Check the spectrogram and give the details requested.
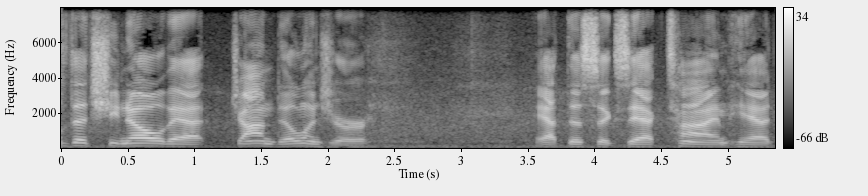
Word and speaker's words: Dillinger: now by the way his name pronounced by the family is Dillinger but we're going to use Dillinger like everybody else and he's staring at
